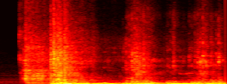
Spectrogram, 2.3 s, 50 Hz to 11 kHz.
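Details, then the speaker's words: 1941 Ford Flathead V8 out of the car on a cold morning, running on the center carburetor only, oil filter setup that robbed pressure removed, timing untouched: starts in a quarter turn, steady even rumble; normal cold start. "a quarter turn wait a minute I didn't hear it crank at all no a quarter turn is enough to start a Flathead wow there's no reason to crank it"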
